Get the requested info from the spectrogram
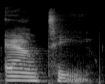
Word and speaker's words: empty: The days would all be empty. Empty, não se preocupe em pronunciar esse P, ok? Não precisa dizer empty, empty. Já fechou aqui o lábio no M? Já tá feito o P, ok?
